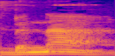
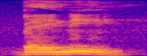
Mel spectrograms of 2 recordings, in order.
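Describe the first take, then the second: First: It is pronounced the West African way. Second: It is pronounced the American way. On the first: This is the original local pronunciation. "the way that they pronounce it in, in West Africa" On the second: This is how it is said in the States. "the way that we pronounce it over here in the States"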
